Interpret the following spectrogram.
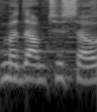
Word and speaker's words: Madame Tussauds: hard really hard so madame tusso by the way we pronounce it as madame tussaud here in holland so that's what i'm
